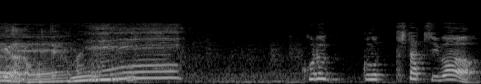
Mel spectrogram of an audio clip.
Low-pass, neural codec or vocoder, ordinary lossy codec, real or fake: 7.2 kHz; codec, 16 kHz, 16 kbps, FreqCodec, larger model; MP3, 32 kbps; fake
